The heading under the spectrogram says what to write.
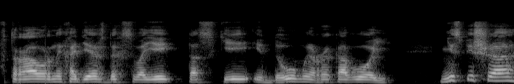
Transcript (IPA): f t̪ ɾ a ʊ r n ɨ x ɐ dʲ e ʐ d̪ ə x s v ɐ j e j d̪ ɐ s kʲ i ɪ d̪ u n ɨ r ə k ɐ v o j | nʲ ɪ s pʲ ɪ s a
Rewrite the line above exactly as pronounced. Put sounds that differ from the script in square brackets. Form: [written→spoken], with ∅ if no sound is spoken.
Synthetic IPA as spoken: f t̪ ɾ a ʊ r n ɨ x ɐ dʲ e ʐ d̪ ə x s v ɐ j e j [d̪→t̪] ɐ s kʲ i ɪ d̪ u [n→m] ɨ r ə k ɐ v o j | nʲ ɪ s pʲ ɪ [s→ʂ] a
